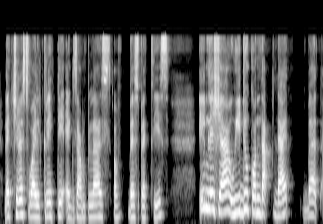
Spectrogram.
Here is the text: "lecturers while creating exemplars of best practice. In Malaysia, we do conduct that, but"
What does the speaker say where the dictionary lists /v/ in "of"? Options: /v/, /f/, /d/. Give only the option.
/f/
